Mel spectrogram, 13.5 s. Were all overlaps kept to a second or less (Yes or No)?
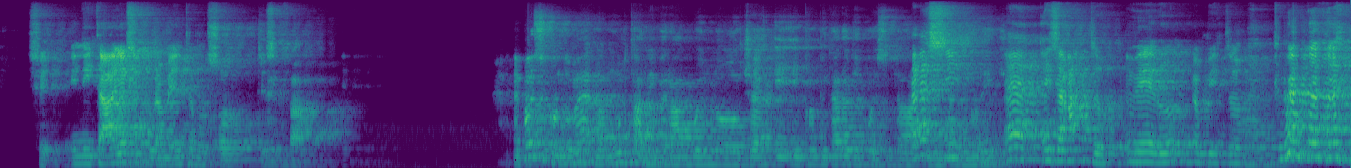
Yes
